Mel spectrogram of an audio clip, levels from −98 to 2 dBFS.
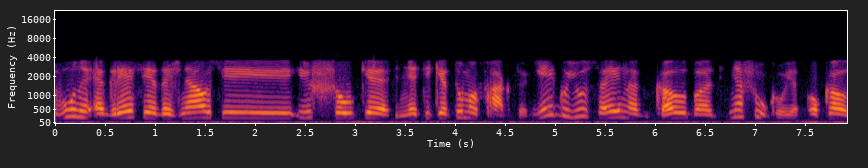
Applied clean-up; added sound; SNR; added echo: none; none; none; none.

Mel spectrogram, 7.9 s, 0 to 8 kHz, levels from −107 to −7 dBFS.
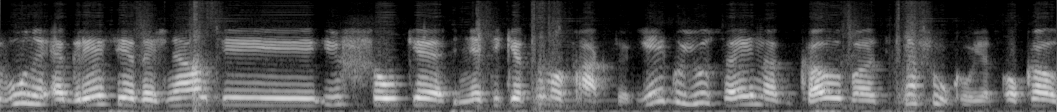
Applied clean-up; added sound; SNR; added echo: neural separator model SepFormer DNS4.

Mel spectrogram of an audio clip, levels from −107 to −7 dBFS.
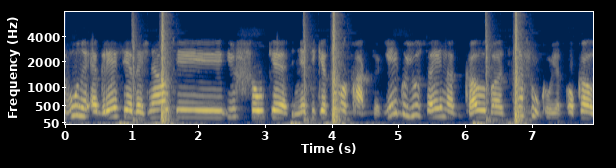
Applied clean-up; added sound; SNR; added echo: classical method WPE with log-MMSE.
